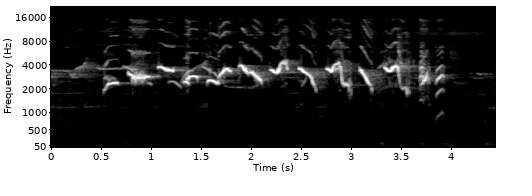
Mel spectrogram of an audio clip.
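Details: Kacer (Oriental magpie-robin) singing gacor in search of a rival: a quick, even run of about fifteen loud, looping whistled notes that twist up and down, tapering at the end.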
